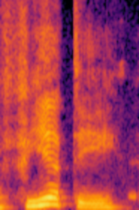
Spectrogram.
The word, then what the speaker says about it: Fieri: Okay, Bobby Kinston, not to be a pedantic boner, but Guy pronounces his last name like there's a T in there, so Fieti, even though it's spelled Fieri.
